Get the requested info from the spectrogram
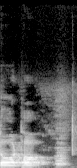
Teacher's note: मूर्धा, जब आप इनको बोलते हैं तो आपकी जुबान मुड़ती है, ट ठ, जब आप बोलेंगे तो आपकी जुबान जो है कि मुड़ जाती है, उसी को कहते हैं मूर्धन्य, ठीक है।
